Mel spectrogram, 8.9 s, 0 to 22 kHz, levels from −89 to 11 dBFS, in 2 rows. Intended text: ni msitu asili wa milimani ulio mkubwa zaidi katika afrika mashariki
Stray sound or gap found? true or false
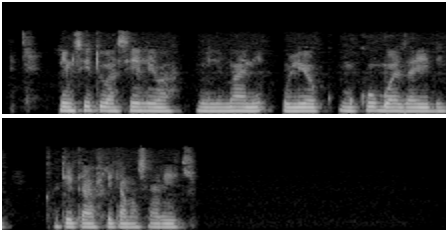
false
